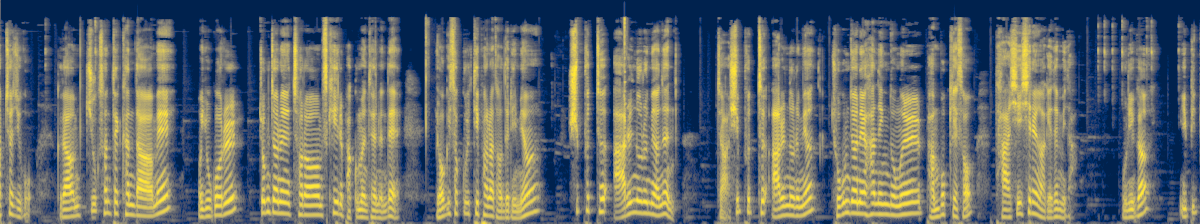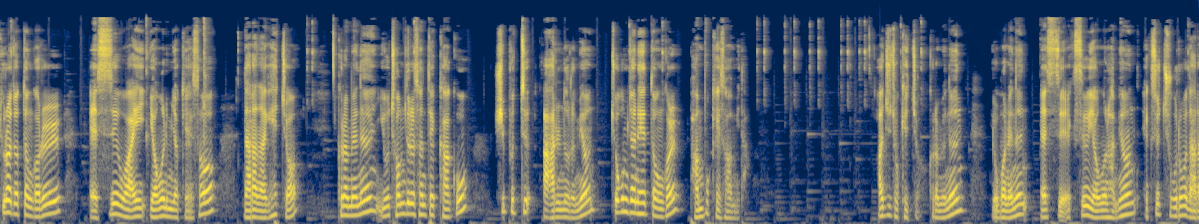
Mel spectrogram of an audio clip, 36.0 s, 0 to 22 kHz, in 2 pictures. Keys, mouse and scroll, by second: 0.6 click, 16.4 click, 16.9 g, 17.6 click, 19.2 s, 22.6 click, 23.3-24.3 drag, 26.1 shift+r, 27.4 click, 28.5 shift+r, 29.3 click, 29.7 click, 30.1 click, 30.3 g, 30.9 click, 31.5 click, 33.6 s, 35.8 click.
